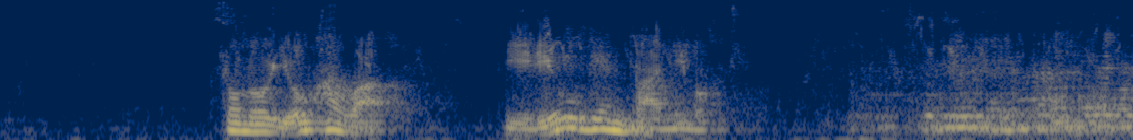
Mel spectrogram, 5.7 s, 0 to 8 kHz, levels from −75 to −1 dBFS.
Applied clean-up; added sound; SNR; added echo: neural separator model SepFormer DNS4.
